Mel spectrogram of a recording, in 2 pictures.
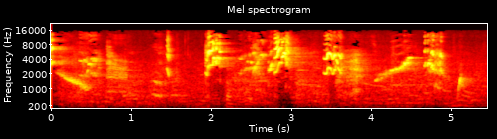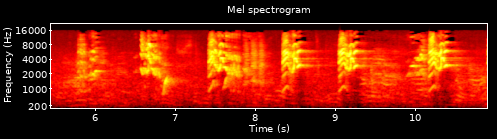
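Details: Red lory (Eos rubra) at Belgrade Zoo, Serbia, recorded in 2022: harsh, shrill screeching squawks in frequent bursts of rising and falling notes, with chattering and faint human voices in the background.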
